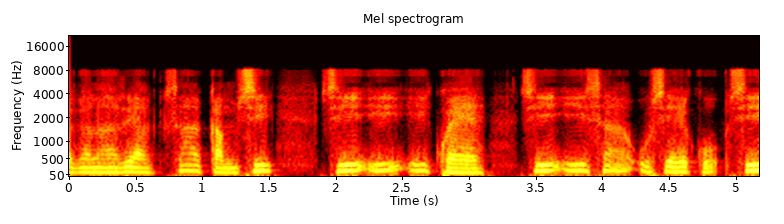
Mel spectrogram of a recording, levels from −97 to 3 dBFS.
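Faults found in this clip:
Whole clip: rough, grainy speech texture, hard band limit at 8.2 kHz. Likely Opus compression, CELT mode, consistent with about 16 kbps. Starved bands are refilled with folded copies and noise, so tonal parts turn coarse.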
